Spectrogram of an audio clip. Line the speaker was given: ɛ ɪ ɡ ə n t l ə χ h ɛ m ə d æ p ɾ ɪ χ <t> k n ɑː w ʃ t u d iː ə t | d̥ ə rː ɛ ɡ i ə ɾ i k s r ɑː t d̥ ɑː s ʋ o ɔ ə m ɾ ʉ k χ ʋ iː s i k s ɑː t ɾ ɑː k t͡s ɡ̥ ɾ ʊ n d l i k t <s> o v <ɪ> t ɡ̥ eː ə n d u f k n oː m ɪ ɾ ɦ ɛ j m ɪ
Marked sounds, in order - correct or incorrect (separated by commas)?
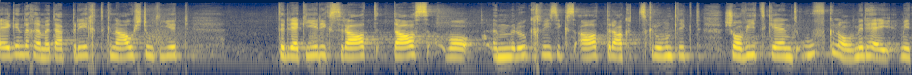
correct, incorrect, incorrect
